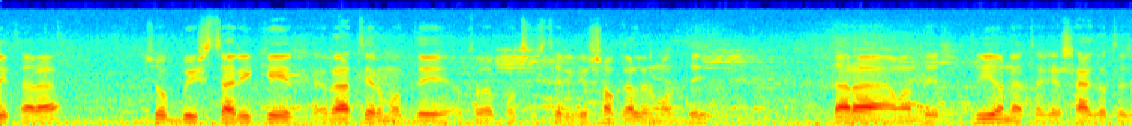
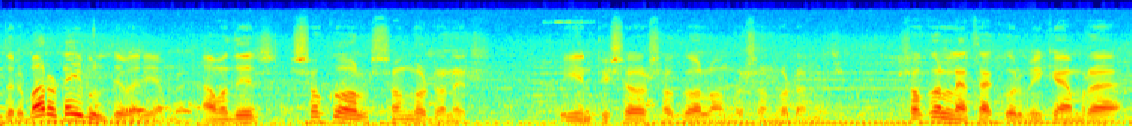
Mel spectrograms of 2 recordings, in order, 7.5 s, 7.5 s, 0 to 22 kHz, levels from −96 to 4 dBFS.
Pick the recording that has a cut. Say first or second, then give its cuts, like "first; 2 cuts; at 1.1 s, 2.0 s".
second; 1 cut; at 1.2 s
